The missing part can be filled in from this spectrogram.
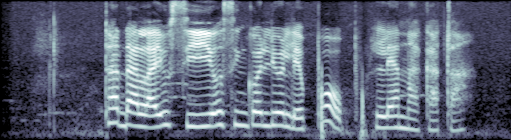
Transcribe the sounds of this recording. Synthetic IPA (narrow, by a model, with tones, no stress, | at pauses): ta˦ɗa˨la˨ju˦si˨˦jɔ˦si˦ŋɡɔ˦ljɔ˦lɛ˨pɔ˦˨plɛ˦na˨ka˨ta˨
